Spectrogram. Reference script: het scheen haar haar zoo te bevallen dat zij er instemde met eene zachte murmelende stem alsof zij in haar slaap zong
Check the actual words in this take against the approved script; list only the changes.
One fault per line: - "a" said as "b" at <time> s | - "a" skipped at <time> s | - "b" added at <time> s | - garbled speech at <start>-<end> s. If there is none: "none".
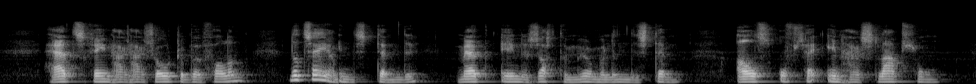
none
